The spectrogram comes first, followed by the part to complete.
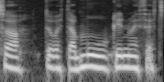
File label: "mwg", Welsh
